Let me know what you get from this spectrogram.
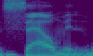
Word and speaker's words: salmon: It's a lot of people that's going to stop listening to our pod if y'all niggas keep pronouncing salmon with an L.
